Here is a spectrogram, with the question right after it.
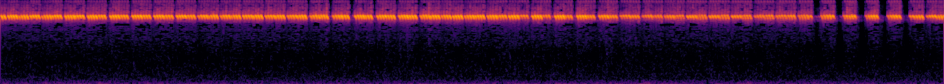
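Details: Rice-field cricket trilling shrilly and steadily, the ringing tone ending in a series of separate rapid chirps repeated about twice a second, with faint low rumble behind.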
